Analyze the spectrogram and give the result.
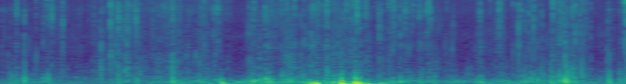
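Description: A thin green-and-white printed plastic bag wrapped around a microphone head is crinkled and scratched with long nails and fingertips. The result is a close, dense stream of crackling and rustling, mostly low and boomy, that swells into a louder crunchy burst midway before settling back.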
